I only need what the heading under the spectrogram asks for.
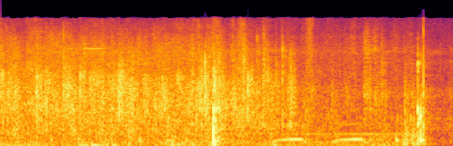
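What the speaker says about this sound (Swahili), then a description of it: "Tumpigie makofi mengi sana Bwana Nicholas kwa taarifa nzuri" Applause from an audience at a Tanzania–Uganda oil pipeline signing ceremony for speaker Nicholas, a broad crowd clapping texture spread across the whole stretch with a couple of brief louder knocks.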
